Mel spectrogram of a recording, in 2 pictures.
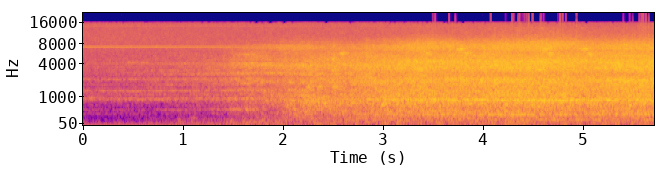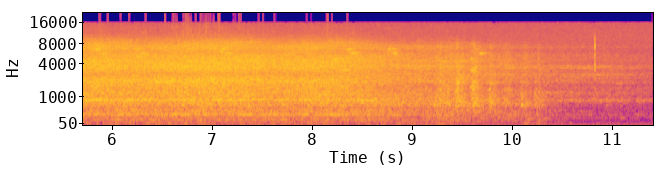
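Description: JR East 205-series electric commuter train passing over a steel railway bridge. Its rumble swells in over about two seconds, holds with a steady hum underneath, and fades out about ten seconds in, with a few wheel clacks near the end.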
